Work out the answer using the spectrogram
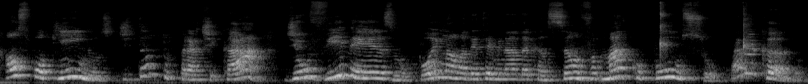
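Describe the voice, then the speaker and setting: A woman's voice: high-pitched, very animated, a little slow, hardly any pauses, darkish tone. A woman teaching beginners guitar, explaining patiently step by step and counting beats aloud. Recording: echoey room, voice a bit far from mic, guitar playing.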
